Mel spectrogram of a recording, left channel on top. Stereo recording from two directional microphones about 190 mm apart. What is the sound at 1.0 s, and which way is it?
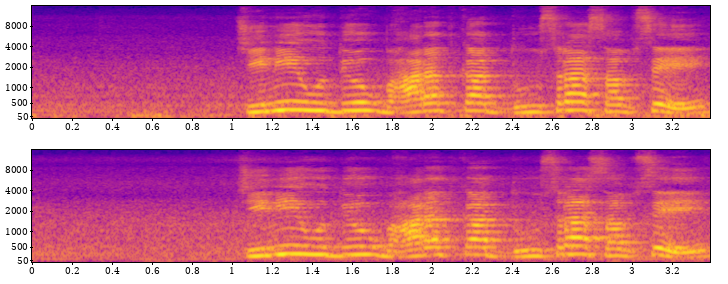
Speech, 30° left (ahead or behind).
